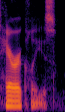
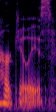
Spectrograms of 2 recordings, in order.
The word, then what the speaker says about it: Heracles: Despite all of the fun singalongs in the movie, the official pronunciation is now accepted as Heracles. Ah, Heracles, not Hercules.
